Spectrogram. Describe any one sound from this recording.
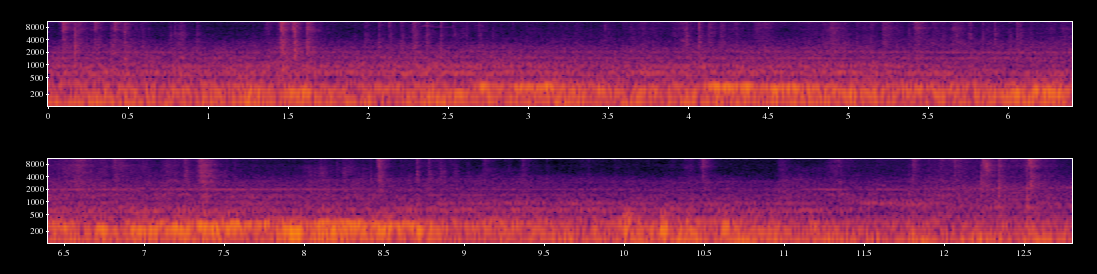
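A train rumbles and hums steadily along the tracks.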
